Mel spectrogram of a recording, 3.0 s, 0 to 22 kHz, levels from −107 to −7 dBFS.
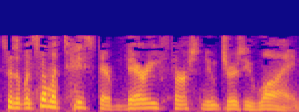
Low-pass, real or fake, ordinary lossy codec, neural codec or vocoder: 7.2 kHz; fake; MP3, 24 kbps; codec, 24 kHz, 1.5 kbps, HILCodec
